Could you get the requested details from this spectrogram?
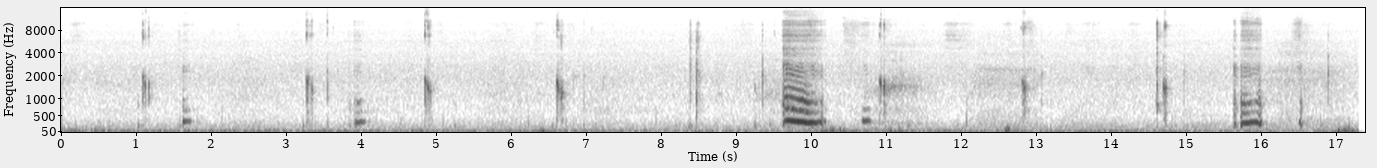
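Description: Short, sharp hiccup clicks repeat every second or two, with brief infant vocal sounds and quiet room noise. Infant hiccups.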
